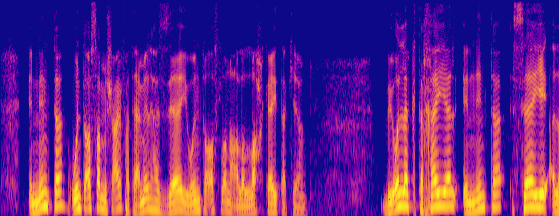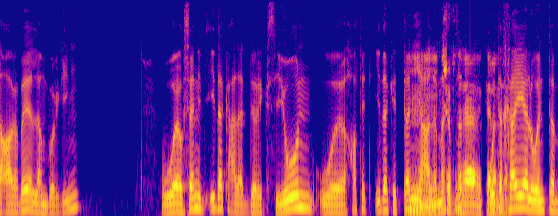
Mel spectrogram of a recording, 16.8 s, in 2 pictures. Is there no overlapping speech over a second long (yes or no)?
no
